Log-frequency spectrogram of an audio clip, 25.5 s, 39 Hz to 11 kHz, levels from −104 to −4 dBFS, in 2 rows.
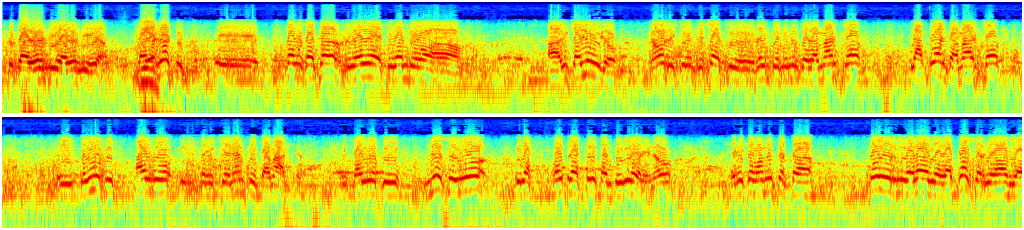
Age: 50-69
